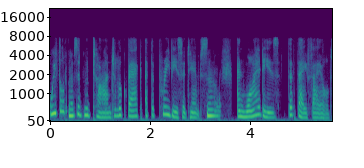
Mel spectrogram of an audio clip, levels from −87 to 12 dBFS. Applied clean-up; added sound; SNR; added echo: neural diffusion model UNIVERSE++.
